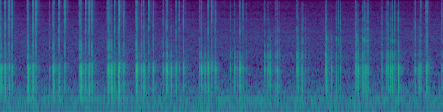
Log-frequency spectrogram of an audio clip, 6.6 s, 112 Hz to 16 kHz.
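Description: An iPhone X is held sideways with its screen toward the camera while fingernails scratch and tap along its steel side frame. Quiet, dry bursts of clicky, bright scratching come in an irregular stream, with a midrange ring around 700 Hz. Each contact dies almost instantly over a faint steady low hum.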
